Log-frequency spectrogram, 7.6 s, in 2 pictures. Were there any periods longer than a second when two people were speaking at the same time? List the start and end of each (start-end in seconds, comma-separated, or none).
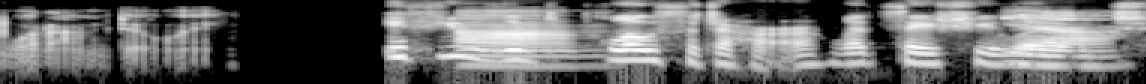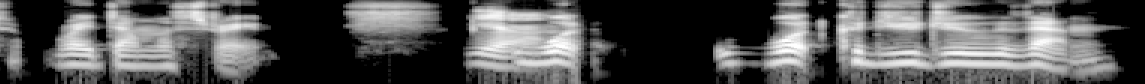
none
